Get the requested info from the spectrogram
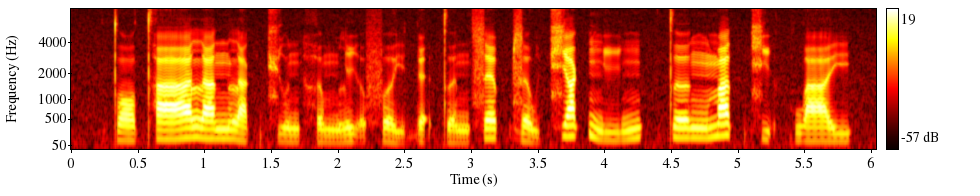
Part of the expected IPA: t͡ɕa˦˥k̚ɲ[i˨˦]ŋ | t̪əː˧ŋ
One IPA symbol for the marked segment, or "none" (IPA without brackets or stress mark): i˨˦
